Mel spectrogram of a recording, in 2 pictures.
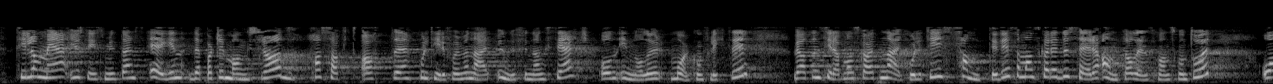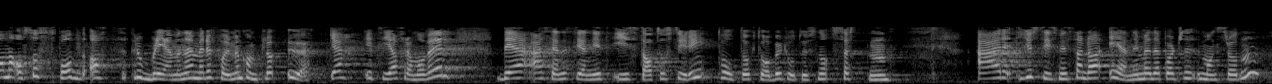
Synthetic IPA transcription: t̪ʰɪlːɔmɛjʉst̪iːsmɪnɪst̪əəɳseːɡənd̪ɛpɑʈəmɑŋsɾoːd̪hɑɾsɑkt̪ʰɑt̪pʰʊlɪt̪ʰiːɾɛfɔɾmənæɾʉnːəɾfɪnɑŋsɪeːʈʔɔd̪ɛnɪnːəhɔlːəɾmoːlkʰʊnflɪkt̪əɾ | ʋɛɑt̪̚d̪ɛnsiːəɾɑt̪mɑnskɑhɑːɛt̪næːɾpʰʊlɪt̪ʰiːsɑmt̪ʰiːd̪ɪsɔmhɑnskɑɾɛd̪ʉseːɾəʔɑnt̪ʰɑːlɛnsmɑnskʊnt̪uɾ | ʔɔhɑnhɑɾʔɔsːɔspɔd̪ːɑt̪pʰɾʊbleːmənəmɛɾɛfɔɾmənkʰɔmːəʈʰɪlɔøːkəɪt̪ʰiːɑfɾɑmːoːʋəɾd̪ɛæ̰seːnəst̪jɛnjɪt̪ʰːɪst̪ɑːt̪ɔst̪yːɾɪŋt̪ʰɔlft̪əɔkt̪ʰoːbəʈʰuːt̪ʰʉːsn̩ɔsœt̪ːn | ʔæɾjʉst̪iːsmɪnɪst̪əɳɖɑʔeːnɪmɛd̪ɛpɑʈəmɑŋsɾoːd̪n̩

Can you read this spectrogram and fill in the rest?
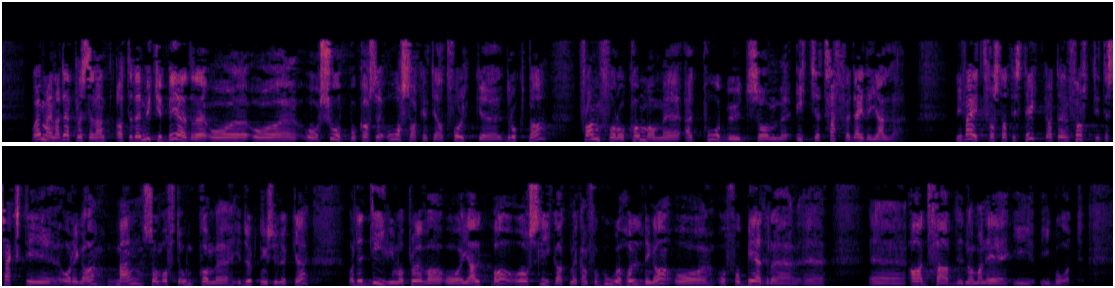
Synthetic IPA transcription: ɔjɛɡmæɪnəd̪ɛpʰɾɛsɪd̪ɛnt̪ɑt̪d̪ɛæɾmʏçːəbeːd̪ɾəɔɔɔʃoːpʰɔkʰɑːsɔɛʔoːɾʂɑːkənt̪ʰɪlɑt̪fɔlkəd̪ɾʊknəɾ | fɾɑmfɔɾɔkʰɔmːəmɛʔæɪt̪̚pʰoːbʉːd̪sɔmɪçːət̪ʰɾɛfːəd̪æɪd̪ɛjɛlːə̰ɾ | ʋɪʋæɪt̪fɾɔst̪ɑt̪ɪst̪ɪkːɑt̪̚d̪ɛæɾɛnfœɾt̪ɪt̪ɪlsɛkst̪ɪoːɾɪŋəmɛnːsɔmɔft̪əʊmkʰɔmːəɾɪd̪ɾʉkt̪ɪŋsʉːlʏkːə | ɔd̪ɛæd̪iʋɪmɔpʰɾøːʋəʔɔjɛlpəɔsliːkɑt̪mɛkʰɑnfoːɡuːəhɔld̪nɪŋəɾɔɔfoːbeːd̪ɾə | ʔɑːd̪fæɾd̪nɔɾmɑnɛɾɪɪboːt̪

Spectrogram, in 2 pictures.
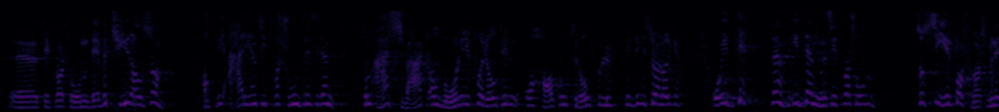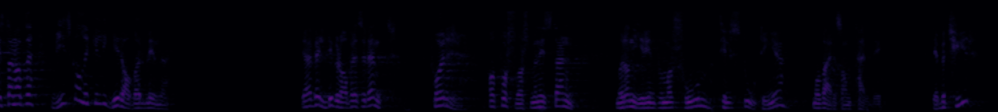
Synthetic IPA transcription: sɪt̪ʋɑʂuːnn̩d̪ɛbət̪ʰyːɾɑlsɔ | ʔɑt̪ʋɪʔæɾɪɛnsɪt̪ʋɑʂuːnpʰɾɛsɪd̪ɛnt̪ | sɔmæɾsʋæ̰ːʈɑlʋoːɭɪɪfɔɾhɔlt̪ʰɪlɔhɑːkʊnt̪ʰɾɔlːpʰɔlʉft̪̚bɪld̪əɪsøːɳɔɾɡəɔɪd̪ɛt̪ːəɪd̪ɛnːəsɪt̪ʋɑʂuːnn̩ | sɔsiːəɾfɔʂʋɑːʂmɪnɪst̪æɳəɑt̪ʋɪskɑlɪkːəlɪɡːəɪɾɑːd̪ɑɾblɪnːə | jæɪæɾʋɛld̪ɪɡlɑːpʰɾɛsɪd̪ɛnt̪ | fɔɾɑt̪fɔʂʋɑːʂmɪnɪst̪æɳnɔɾhɑnjiːɾɪnfɔɾmɑʂuːnt̪ʰɪlst̪uːʈʰɪŋːəmɔʋæ̰ːɾəsɑ̰nfæ̰ɾd̪ɪ̰ | d̪̥ɛbət̪ʰyːɾ

